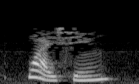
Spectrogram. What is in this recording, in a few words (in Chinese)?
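"外形", Mandarin Chinese; hsk; chinese flashcards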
